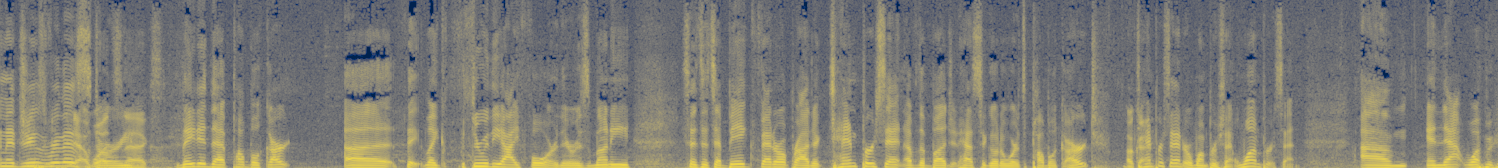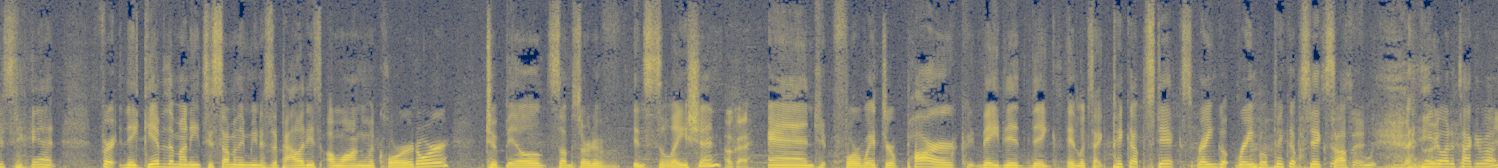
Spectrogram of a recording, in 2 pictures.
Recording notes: This week's show was recorded at the Game Room Social Club in the former Lizzy McCormack's space in downtown Orlando.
